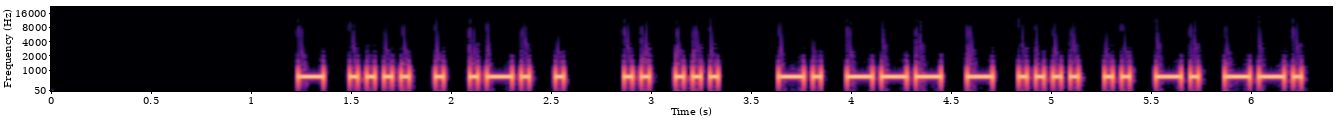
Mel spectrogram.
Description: Morse code, heard as a keyed tone, about 28 wpm, 700 Hz. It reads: THERE IS NOTHING
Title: Sentences from Top 1000 Words - Review Part 3 - 28wpm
